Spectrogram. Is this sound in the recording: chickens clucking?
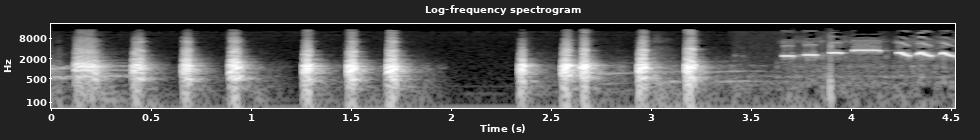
yes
